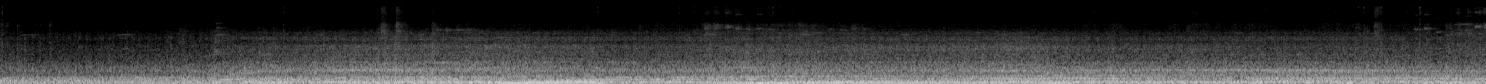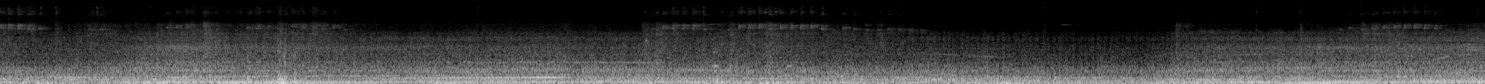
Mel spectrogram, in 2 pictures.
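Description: Scania OmniCity single-deck bus's diesel engine and drivetrain heard from inside the saloon as the bus drives along, with a constant low rumble. Its pitch climbs and drops back several times as it accelerates and changes gear.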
